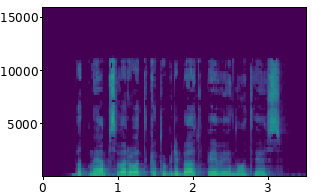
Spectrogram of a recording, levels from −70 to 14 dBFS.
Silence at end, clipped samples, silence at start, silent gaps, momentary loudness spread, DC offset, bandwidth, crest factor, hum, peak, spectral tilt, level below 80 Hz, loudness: 0.35 s; under 0.1%; 0.35 s; none; 8 LU; under 0.1%; 11.5 kHz; 16 dB; none; -6 dBFS; -5 dB/octave; -52 dBFS; -22 LUFS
